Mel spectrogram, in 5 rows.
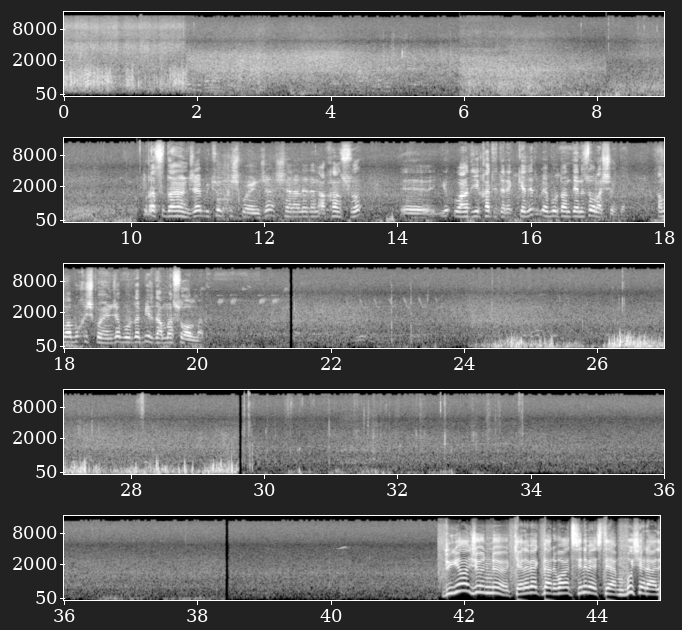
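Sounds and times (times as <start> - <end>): wind on microphone: 0.0 - 5.1, 5.8 - 10.2, 13.5 - 14.1, 22.8 - 29.7, 30.4 - 33.4
sea noise: 0.0 - 28.0, 29.0 - 44.9.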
